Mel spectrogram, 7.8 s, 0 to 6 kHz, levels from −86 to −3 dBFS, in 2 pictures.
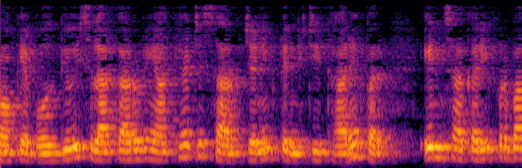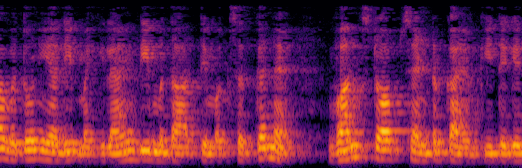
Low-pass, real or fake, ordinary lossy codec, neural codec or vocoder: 5.4 kHz; real; none; none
